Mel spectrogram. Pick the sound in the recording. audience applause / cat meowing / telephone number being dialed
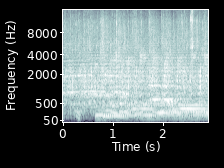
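audience applause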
